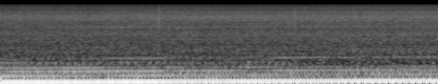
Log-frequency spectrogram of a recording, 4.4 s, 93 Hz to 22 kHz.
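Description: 1959 Triumph TR3A's four-cylinder engine running steadily with the revs raised a little, as its oil pressure builds.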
